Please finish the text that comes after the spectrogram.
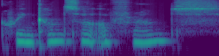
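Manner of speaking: soft, slow, unvoiced, whispered reading.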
